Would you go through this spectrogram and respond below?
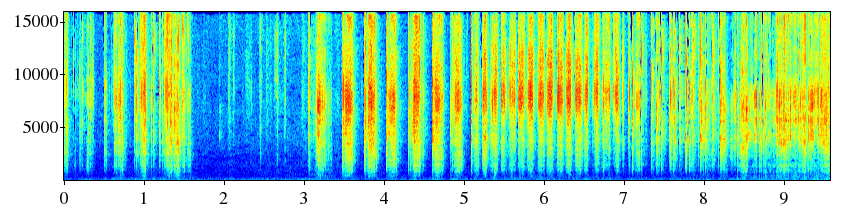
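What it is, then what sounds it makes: Textured metal lighter. Long nails scratch along the textured surface of a small, hollow, gold-tone metal lighter with a slotted end. Quick, bright rasping strokes come in bursts, pause briefly, then resume faster and denser. The sound ends in a near-continuous high, hissy scrape.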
